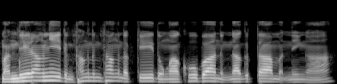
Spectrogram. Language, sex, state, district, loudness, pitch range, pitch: Garo, male, Meghalaya, South Garo Hills, -16 LUFS, 125-160 Hz, 140 Hz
